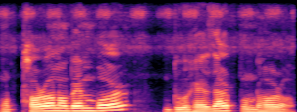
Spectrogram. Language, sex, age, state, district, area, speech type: Assamese, male, 45-60, Assam, Jorhat, urban, spontaneous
